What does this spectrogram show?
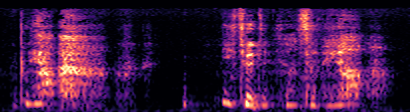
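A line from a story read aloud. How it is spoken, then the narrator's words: Aunt, weak pleading. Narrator (Chinese): 姨妈勉强抬头，转过来望着我，软弱地哀求道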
